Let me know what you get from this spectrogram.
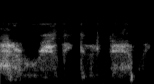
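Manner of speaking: hushed, very quiet whisper. Retelling how someone in an interview whispered a line: imitating a whisper. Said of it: "And he whispers".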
